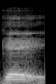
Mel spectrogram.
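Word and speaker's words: γῆ: there's the word gay it's the transliterated GE but it's pronounced gay in the Greek and that word is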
